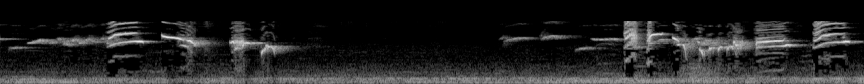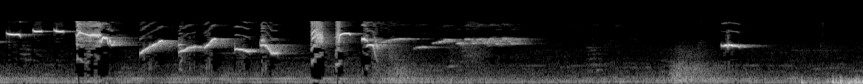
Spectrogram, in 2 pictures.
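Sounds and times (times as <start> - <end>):
Oriental magpie-robin song: 0.0 - 3.0, 5.0 - 14.0, 15.8 - 16.4
low background hum: 0.0 - 17.2.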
